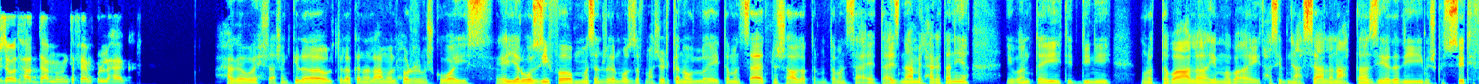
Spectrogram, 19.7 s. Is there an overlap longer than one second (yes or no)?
no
